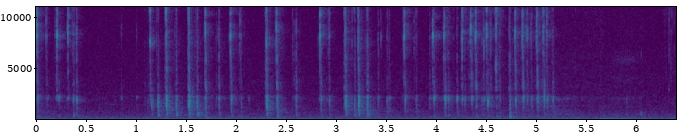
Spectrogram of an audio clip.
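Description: Rapid typing on a computer keyboard, close and clear, with bursts of quick key clicks that pause briefly before continuing, then fall quiet near the end.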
